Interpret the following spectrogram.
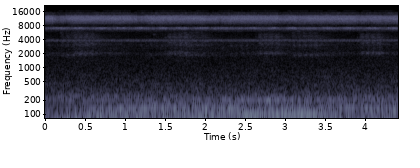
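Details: Chirping crickets mixed with cicadas, giving a continuous piercing high drone with softer buzzy swells about once a second, a low rumbling hum beneath.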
